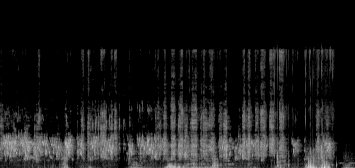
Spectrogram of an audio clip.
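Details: Budgies chirping at morning time, a steady stream of rasping, warbled chatter broken by loud low bumps and knocks.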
